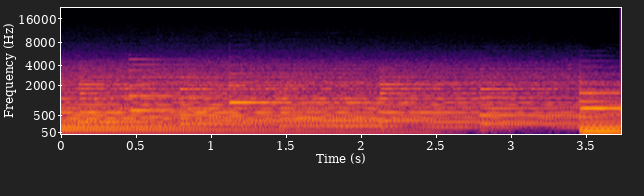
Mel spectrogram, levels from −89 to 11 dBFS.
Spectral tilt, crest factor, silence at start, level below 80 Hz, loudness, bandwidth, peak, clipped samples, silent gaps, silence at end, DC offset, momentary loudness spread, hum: -8 dB/octave; 14 dB; 0 s; -32 dBFS; -21 LUFS; 7.4 kHz; -6 dBFS; under 0.1%; none; 0 s; under 0.1%; 6 LU; none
